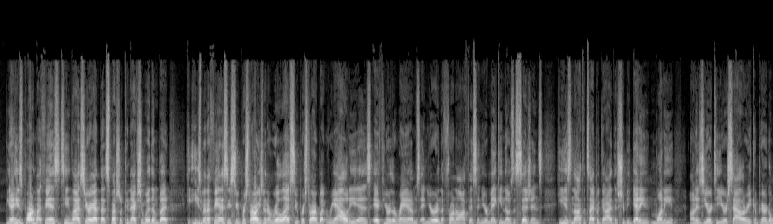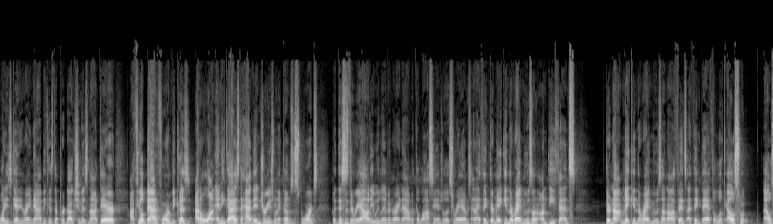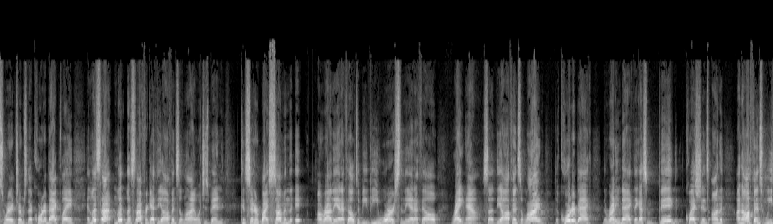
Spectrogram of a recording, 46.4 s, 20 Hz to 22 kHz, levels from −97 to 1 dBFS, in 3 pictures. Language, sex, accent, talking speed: English, male, American, 245 wpm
